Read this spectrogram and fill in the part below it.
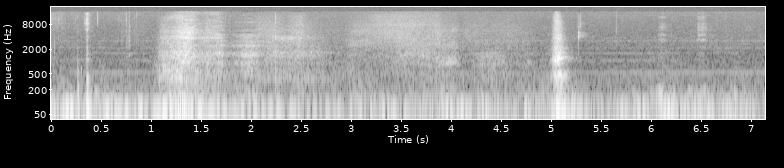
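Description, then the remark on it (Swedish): A person who meant to burp yawns instead: a drawn-out yawn with a long breathy inhale and exhale, followed by a short sharp breathy burst and soft rustling, with no talking. “Jag skulle rapa, men så gäspar jag istället.”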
